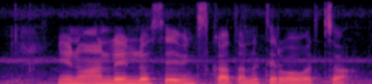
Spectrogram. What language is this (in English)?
Telugu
